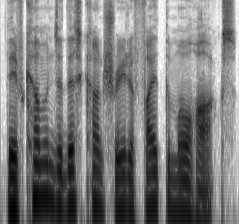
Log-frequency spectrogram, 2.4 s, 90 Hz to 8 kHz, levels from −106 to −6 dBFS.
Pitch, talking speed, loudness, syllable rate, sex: 115 Hz, 250 wpm, -18 LUFS, 5.9 syllables/s, male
